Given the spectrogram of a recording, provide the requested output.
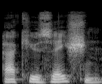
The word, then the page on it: accusation: American English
